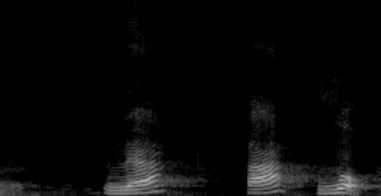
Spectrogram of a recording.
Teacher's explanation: Ujung gigi atas dengan ujung lidah. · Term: lasawiyah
